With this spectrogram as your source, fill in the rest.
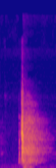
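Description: A silicone mold filled with white chocolate is tapped once, giving a short, bright click with a quick ring. The changed tapping sound shows the white chocolate has set and is ready to unmold.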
